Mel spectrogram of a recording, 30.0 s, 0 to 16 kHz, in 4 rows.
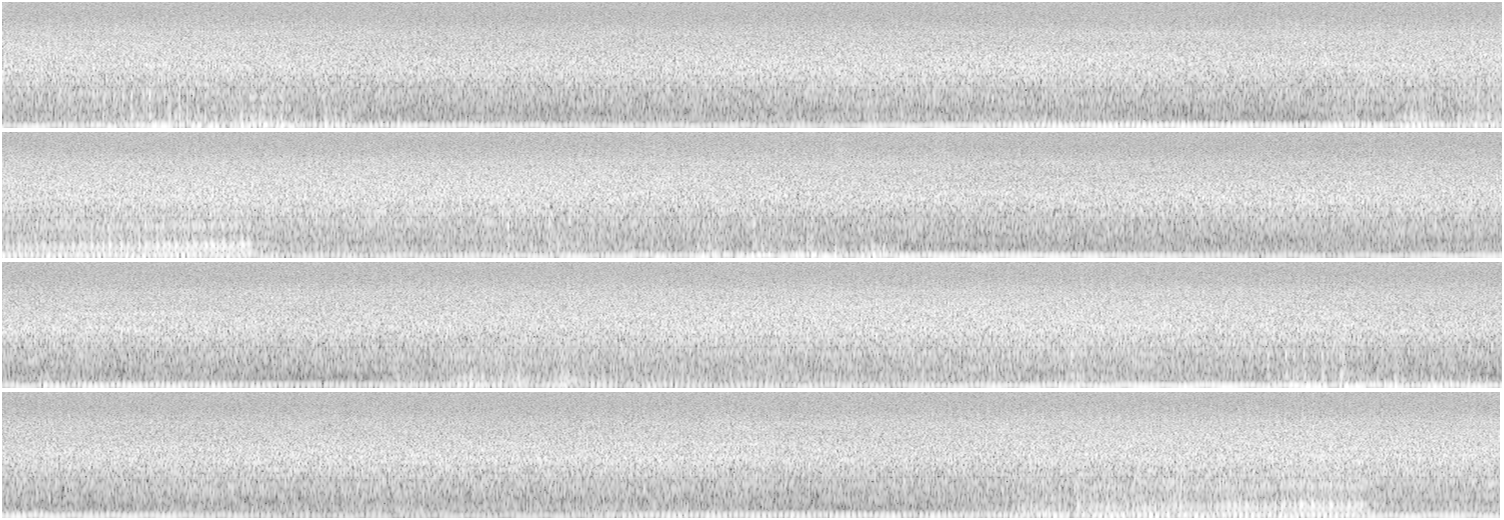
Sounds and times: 0.0s Desktop fan (rotating mode) 29.9s

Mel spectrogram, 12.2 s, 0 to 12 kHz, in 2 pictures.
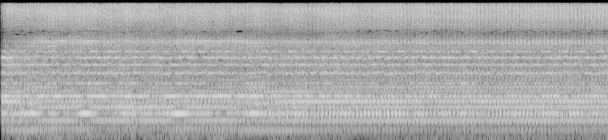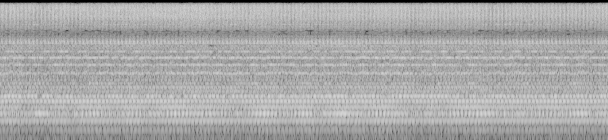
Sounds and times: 0.0s Ringmod Texture 12.1s

